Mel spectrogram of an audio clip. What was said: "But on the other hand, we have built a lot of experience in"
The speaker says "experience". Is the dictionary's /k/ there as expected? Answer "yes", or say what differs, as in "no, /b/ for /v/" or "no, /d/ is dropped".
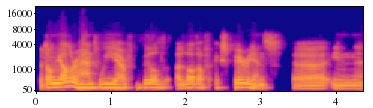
yes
